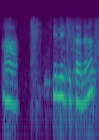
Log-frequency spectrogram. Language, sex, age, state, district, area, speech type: Kannada, female, 30-45, Karnataka, Mysore, rural, conversation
